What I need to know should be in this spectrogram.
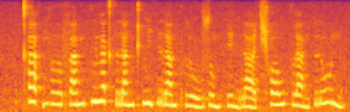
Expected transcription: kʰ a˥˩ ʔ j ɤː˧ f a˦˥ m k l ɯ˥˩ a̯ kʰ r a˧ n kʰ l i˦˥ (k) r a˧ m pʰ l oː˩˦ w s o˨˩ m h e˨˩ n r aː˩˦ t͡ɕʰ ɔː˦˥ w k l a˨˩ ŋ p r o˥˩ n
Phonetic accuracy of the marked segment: incorrect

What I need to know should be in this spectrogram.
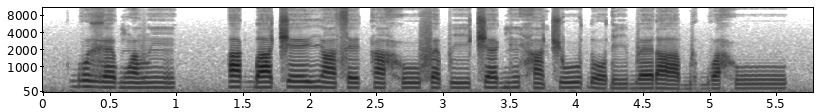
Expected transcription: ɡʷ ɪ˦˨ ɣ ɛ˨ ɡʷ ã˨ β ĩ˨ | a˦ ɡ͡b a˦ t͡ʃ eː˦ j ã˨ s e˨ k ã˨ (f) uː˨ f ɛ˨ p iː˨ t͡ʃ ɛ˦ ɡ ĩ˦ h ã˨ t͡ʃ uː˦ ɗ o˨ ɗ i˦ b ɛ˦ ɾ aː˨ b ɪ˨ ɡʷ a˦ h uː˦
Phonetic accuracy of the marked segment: incorrect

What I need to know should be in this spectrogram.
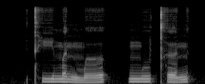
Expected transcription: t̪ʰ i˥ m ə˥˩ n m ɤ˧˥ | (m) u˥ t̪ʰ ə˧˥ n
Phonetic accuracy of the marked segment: correct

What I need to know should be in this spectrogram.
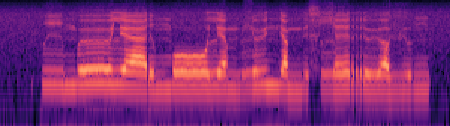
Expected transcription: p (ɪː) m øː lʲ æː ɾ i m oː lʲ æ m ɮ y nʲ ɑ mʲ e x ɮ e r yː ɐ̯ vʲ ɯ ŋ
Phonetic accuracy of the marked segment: incorrect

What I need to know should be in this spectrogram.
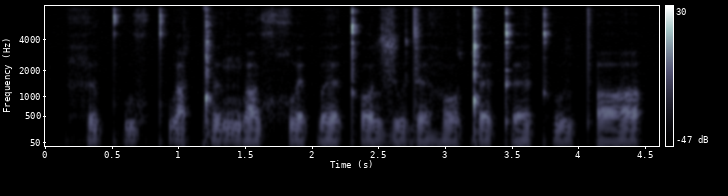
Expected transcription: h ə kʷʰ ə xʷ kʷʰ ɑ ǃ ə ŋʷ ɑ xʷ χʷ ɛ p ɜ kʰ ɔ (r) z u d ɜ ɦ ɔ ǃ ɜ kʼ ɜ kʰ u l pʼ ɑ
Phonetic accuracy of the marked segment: incorrect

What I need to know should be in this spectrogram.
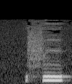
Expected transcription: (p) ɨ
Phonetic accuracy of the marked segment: incorrect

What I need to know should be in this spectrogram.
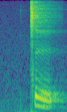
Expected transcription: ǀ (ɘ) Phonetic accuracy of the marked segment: correct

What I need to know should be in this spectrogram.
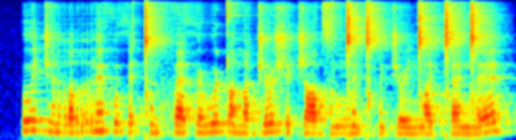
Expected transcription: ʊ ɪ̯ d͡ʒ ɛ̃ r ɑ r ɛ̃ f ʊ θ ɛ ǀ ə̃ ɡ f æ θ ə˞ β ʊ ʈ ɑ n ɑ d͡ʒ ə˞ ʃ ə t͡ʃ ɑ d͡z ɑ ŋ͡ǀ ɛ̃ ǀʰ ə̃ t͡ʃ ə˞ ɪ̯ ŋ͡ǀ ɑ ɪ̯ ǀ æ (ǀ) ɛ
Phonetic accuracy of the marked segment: incorrect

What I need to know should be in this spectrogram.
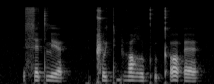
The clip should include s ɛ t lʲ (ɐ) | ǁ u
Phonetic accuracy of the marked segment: correct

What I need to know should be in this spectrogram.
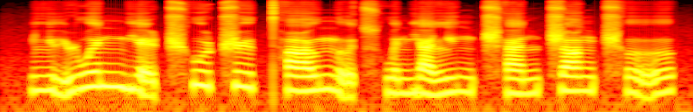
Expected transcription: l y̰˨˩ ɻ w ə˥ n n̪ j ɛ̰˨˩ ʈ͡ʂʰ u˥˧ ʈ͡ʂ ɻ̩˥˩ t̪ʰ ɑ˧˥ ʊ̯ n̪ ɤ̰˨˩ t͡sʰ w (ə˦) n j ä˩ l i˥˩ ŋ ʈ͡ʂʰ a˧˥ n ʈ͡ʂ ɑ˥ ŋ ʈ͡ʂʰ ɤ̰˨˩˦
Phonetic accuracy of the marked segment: correct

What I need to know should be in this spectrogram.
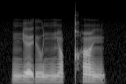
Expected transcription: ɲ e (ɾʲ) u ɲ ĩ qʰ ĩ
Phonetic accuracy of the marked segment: correct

